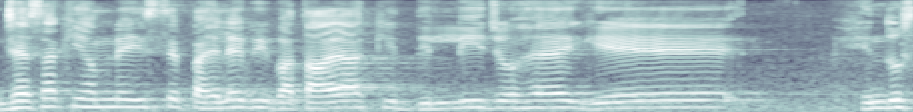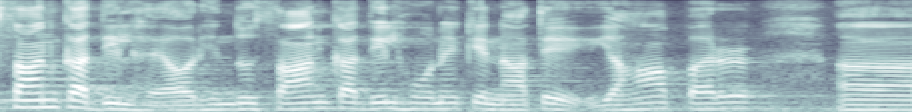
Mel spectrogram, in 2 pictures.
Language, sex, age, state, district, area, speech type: Urdu, male, 30-45, Delhi, North East Delhi, urban, spontaneous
